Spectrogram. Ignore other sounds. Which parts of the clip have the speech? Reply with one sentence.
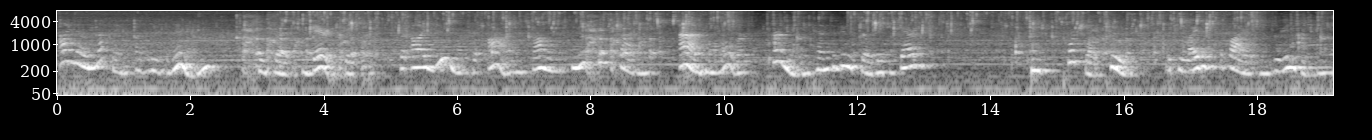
The speech can be heard from 0.0 to 13.0 s and from 14.6 to 19.0 s.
